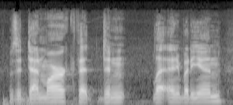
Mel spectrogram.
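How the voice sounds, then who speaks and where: A man's voice: medium pitch, steady tone, quick pace, smooth, no room sound. A man co-hosting a podcast in loose casual chat, arguing his points with lots of fillers. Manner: loose, filler-heavy, argumentative. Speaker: podcast co-host.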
